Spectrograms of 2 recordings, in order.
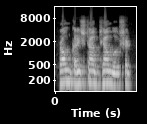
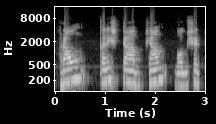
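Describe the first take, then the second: First: The phrase is recited quickly in a run. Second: The phrase is recited slowly and deliberately.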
